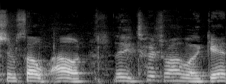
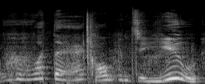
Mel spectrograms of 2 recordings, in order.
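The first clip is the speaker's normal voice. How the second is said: shocked question; 6 semitones higher than usual. Acted. Boy shocked by injury.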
